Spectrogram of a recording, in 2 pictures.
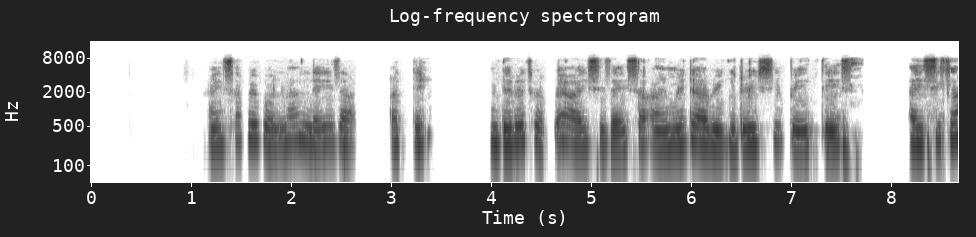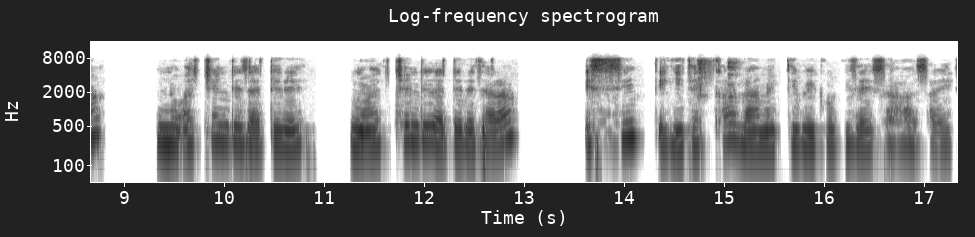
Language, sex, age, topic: Gamo, female, 25-35, government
